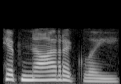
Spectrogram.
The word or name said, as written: hypnotically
